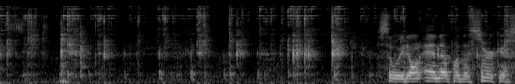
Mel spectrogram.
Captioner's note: reel rattling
